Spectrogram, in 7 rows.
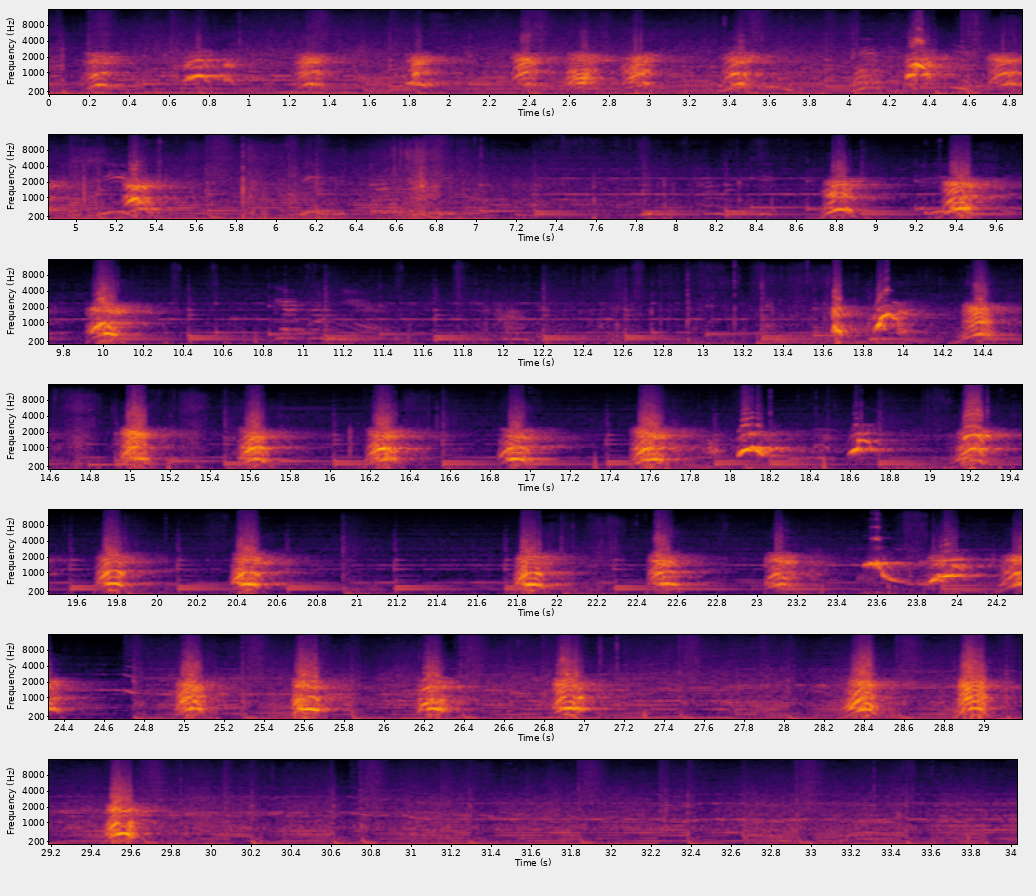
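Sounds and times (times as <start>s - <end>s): background music: 0.0s - 34.0s
large dog barking: 0.1s - 5.6s, 8.8s - 10.4s, 13.6s - 20.8s, 21.8s - 27.3s, 28.2s - 29.9s.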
